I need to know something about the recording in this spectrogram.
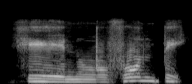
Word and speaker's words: Jenofonte: utilizar esta palabrita fue este señor vamos a pronunciarlo jenofonte jenofonte ya él fue el primero y como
